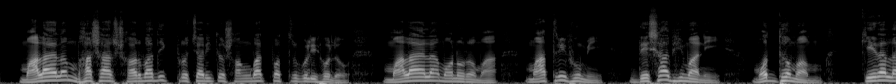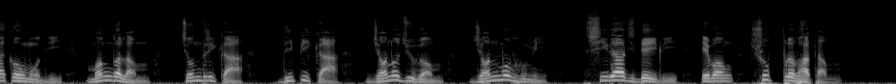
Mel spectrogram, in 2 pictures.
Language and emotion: Bengali, neutral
